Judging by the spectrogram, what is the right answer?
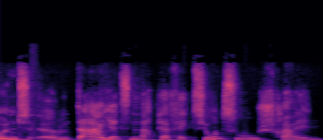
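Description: The woman's tone is dark and mellow. There is a somewhat breathy quality to it. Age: 60s. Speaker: author and family counselor. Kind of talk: interview.

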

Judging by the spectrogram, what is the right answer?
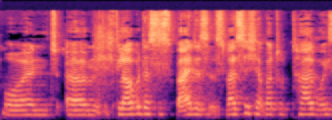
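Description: Her intonation fairly even, a woman talks in a normal speaking voice. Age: 40s. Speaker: magazine editor and author. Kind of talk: casual interview.

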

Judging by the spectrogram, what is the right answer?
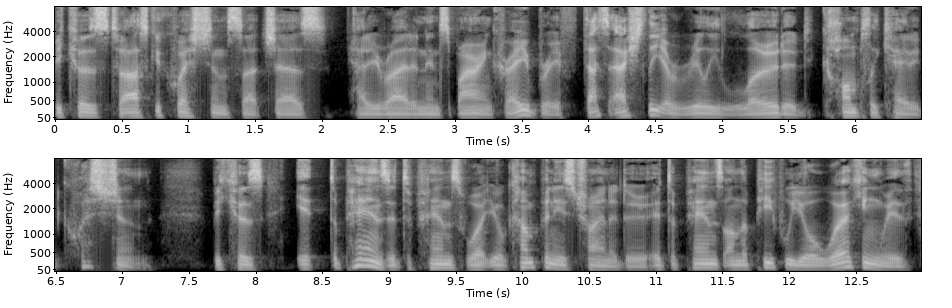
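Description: With an Australian accent and a very deep, low pitch, a man speaks fairly quickly with ordinary pitch variation, captured in a very clean recording with a silent background and a dry, close sound with no echo. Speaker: brand strategist. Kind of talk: interview. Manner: dry, a little sarcastic.

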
